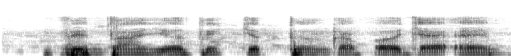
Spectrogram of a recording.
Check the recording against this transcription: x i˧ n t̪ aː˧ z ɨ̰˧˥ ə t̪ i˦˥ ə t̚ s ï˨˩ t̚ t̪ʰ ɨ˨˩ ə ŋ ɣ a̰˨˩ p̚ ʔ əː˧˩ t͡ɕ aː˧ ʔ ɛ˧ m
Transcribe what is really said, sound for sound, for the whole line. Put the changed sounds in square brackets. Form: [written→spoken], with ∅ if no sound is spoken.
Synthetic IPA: [x→f] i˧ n t̪ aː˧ z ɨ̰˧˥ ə t̪ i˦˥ ə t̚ [s→z] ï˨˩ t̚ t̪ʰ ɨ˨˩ ə ŋ ɣ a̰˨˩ p̚ ʔ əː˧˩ t͡ɕ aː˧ ʔ ɛ˧ m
